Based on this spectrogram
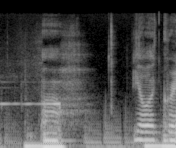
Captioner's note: scoffs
